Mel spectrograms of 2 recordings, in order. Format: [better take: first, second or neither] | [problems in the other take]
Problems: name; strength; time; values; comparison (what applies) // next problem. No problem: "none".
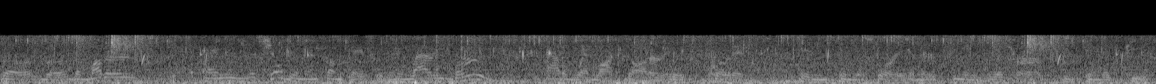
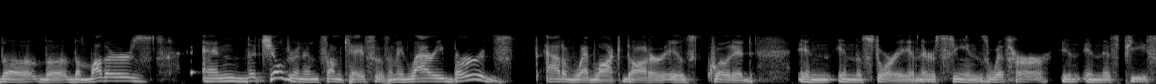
second | background sound (Bird); 4 dB above the speech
